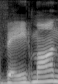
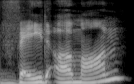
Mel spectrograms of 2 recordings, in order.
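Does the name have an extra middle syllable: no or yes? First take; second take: no; yes. First: The name has no extra middle syllable. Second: The name has an extra middle syllable. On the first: The speaker calls it right. "instead of saying Vaidmon" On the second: The speaker calls it wrong. "they say Vaid-a-mon, like it's Betamon or something"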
